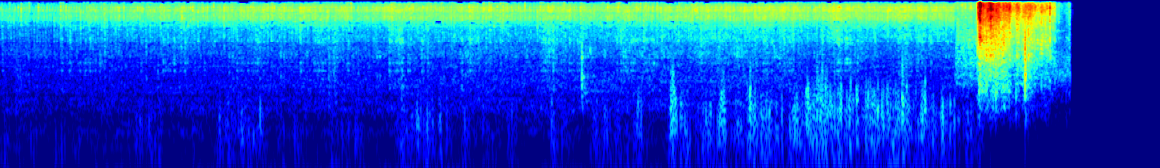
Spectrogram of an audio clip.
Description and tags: Mountain-Bike Crash Skid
